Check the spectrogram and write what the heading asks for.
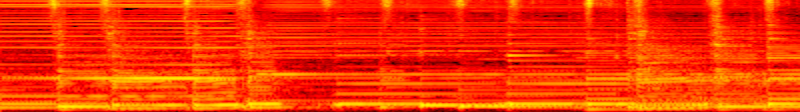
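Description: Acoustic guitar playing an instrumental passage of picked notes, with no singing.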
